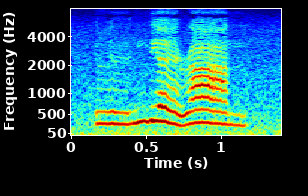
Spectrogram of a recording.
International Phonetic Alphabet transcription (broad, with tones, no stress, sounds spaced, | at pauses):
l y˨˦ n̪ j ɛ˥˨ ɻ a˥˨ n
